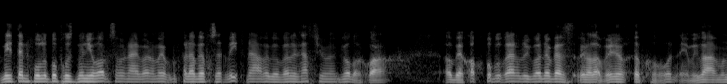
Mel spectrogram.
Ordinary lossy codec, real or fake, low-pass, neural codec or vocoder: Opus, 16 kbps; fake; 7.2 kHz; codec, 16 kHz in and 24 kHz out, 0.4 kbps, LongCat-Audio-Codec, four codebook decoder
